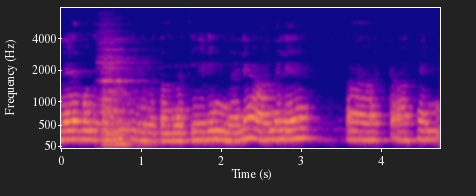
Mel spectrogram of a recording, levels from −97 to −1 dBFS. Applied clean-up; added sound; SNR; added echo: none; Musical instrument; 9 dB; reverberation time 0.5 s.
